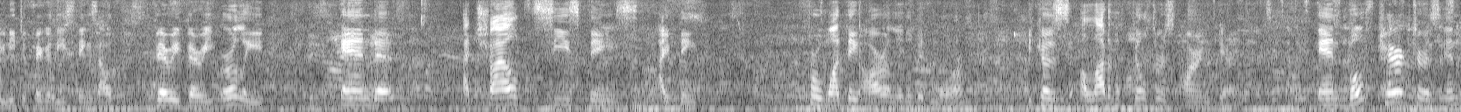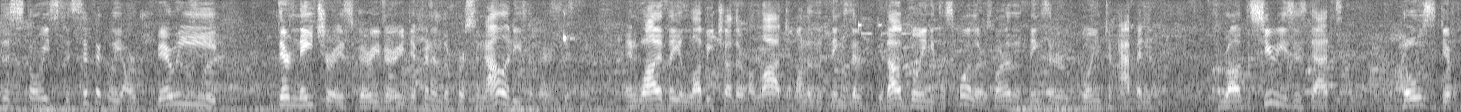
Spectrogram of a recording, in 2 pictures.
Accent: Israel; I'm originally from Israel. My grandparents from both sides came from Eastern Europe, from Slovakia and Poland.

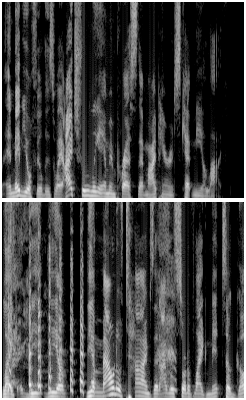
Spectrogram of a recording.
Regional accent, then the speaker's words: Oak Park, Illinois, United States; I mean, I was a suburban kid, right? Like I grew up in Oak Park.

